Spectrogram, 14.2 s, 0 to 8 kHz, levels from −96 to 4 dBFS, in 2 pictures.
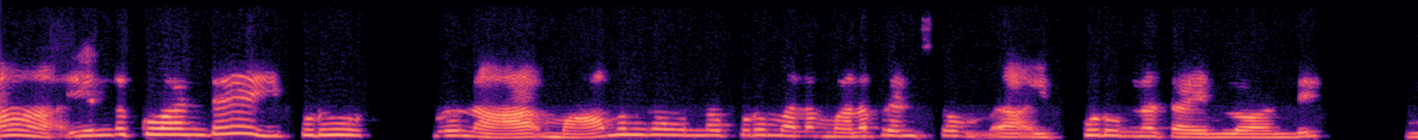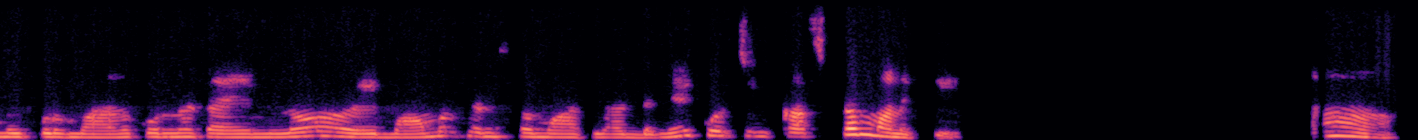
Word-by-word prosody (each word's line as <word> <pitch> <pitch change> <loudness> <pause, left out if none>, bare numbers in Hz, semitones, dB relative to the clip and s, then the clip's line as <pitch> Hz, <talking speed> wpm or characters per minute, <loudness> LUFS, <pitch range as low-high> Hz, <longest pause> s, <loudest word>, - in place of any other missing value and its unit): ఆ! - - +6 0.4
ఎందుకు 335 +4 +1
అంటే 335 +3 +2 0.2
ఇప్పుడు, 305 +5 0 0.4
ఇప్పుడు 270 +2 -3
నా 195 - +5 0.4
మామూలుగా 325 - +2
ఉన్నప్పుడు 295 +1 -3
మనం 255 -1 0
మన 220 +1 +1
ఫ్రెండ్స్‌తో 275 -1 -2 0.3
ఆహ్, - - 0
ఇప్పుడున్న 245 +5 0
టైమ్‌లో 195 -1 +2
అండి. 190 +5 -3 0.6
ఇప్పుడు 205 0 -3
మనకున్న 200 +3 -4 0.2
టైమ్‌లో 190 +3 -3 0.5
మామూలు 215 +7 -4
ఫ్రెండ్స్‌తో 215 -2 -6
మాట్లాడడమే 185 +3 -6
కొంచెం 255 -3 -5 0.2
కష్టం 225 +11 +3
మనకి. 195 -6 -2 1.9
ఆ! 235 -10 -1
225 Hz, 105 wpm, -22 LUFS, 190-285 Hz, 1.9 s, ఆ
